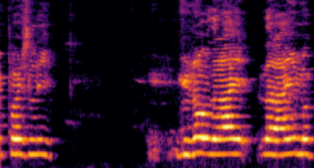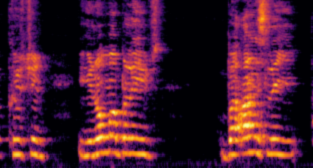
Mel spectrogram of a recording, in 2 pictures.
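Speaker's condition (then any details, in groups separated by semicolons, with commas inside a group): Cerebral palsy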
